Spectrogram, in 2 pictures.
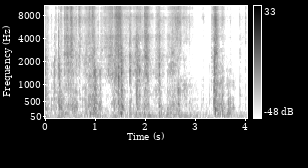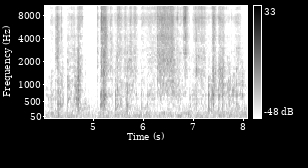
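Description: Paper rustling and swishing as the pages, tucks and envelopes of a handmade paper journal are turned and handled, in irregular short rustles.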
